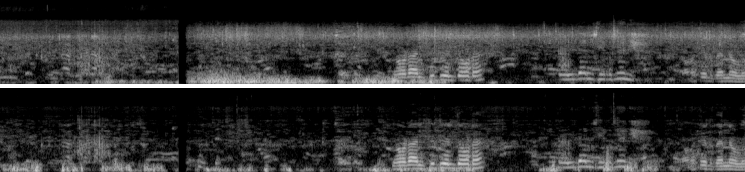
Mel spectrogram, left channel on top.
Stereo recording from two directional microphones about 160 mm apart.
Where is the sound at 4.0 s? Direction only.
45° right (ahead or behind).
